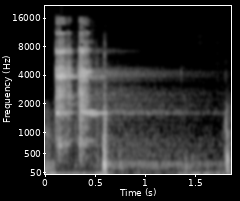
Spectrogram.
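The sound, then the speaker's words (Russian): Two quick clinks of crystal shot glasses touching in a toast over Armenian cognac, bright, followed by a clear high ring that lingers and slowly fades, with a soft knock or two afterward. “Но надо только чоканье записать с хрустальных рюмок он будет вот он, он будет вот такой, да, вообще.”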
